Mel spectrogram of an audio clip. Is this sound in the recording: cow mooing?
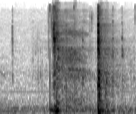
no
